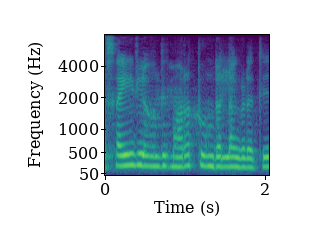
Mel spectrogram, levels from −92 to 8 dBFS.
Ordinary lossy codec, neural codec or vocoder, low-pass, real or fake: none; codec, 16 kHz, 0.8 kbps, ZipCodec; none; fake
